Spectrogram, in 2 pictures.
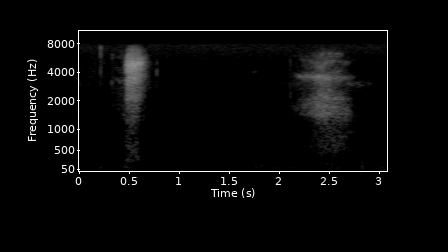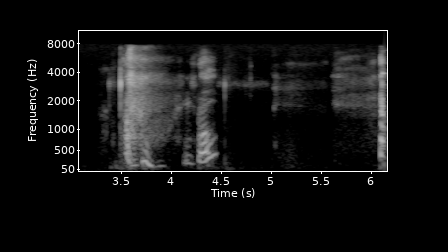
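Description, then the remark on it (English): A sharp sneeze bursts out after a couple of quick breathy intakes, followed by brief murmured talk and faint sniffles. “Bless you. Thank you.”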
